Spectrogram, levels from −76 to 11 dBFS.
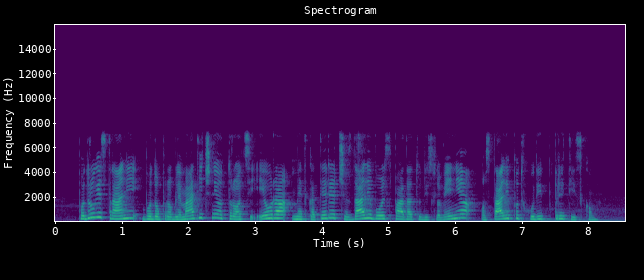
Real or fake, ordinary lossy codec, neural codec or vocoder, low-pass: real; none; none; 7.2 kHz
